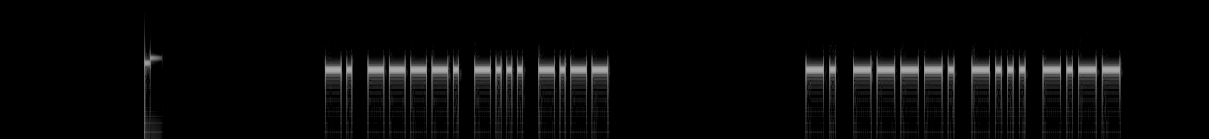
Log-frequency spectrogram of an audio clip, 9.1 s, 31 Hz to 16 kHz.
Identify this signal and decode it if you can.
Morse code, heard as a keyed tone, about 30 wpm, 700 Hz. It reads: N9BY N9BY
